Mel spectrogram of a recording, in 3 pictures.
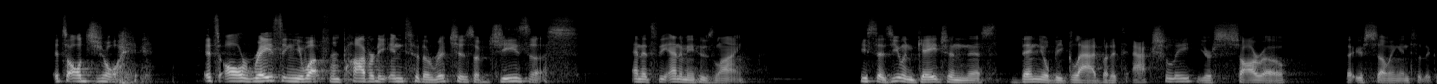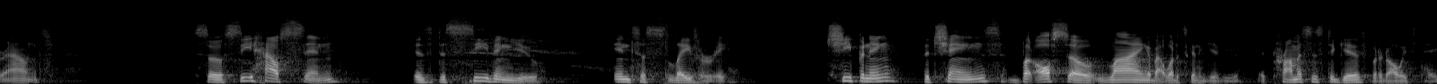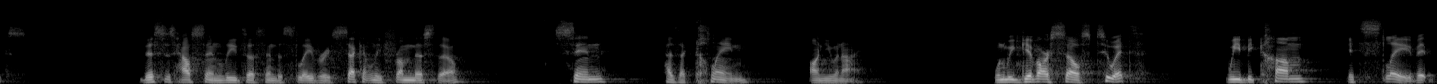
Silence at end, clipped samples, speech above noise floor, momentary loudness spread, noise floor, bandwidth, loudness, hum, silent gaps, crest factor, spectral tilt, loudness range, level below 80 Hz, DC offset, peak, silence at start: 0.05 s; under 0.1%; 53 dB; 15 LU; -82 dBFS; 11 kHz; -30 LUFS; none; none; 24 dB; -7 dB/octave; 11 LU; -62 dBFS; under 0.1%; -6 dBFS; 0.55 s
